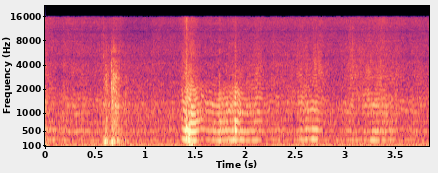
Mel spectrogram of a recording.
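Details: Honey bees at a bee shed: a low, steady humming drone with clear overtones, broken by a louder buzzing bee passing close by near the middle and fainter passes before and after.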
